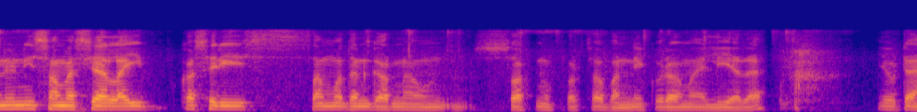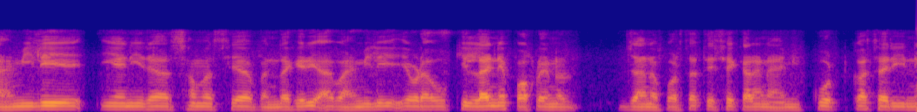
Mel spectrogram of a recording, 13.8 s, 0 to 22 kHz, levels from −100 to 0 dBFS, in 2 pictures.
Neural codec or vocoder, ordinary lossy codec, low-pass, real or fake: none; none; 7.2 kHz; real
